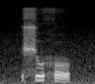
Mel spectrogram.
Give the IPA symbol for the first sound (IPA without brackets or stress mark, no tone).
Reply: ʃ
